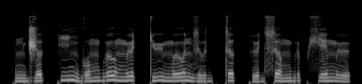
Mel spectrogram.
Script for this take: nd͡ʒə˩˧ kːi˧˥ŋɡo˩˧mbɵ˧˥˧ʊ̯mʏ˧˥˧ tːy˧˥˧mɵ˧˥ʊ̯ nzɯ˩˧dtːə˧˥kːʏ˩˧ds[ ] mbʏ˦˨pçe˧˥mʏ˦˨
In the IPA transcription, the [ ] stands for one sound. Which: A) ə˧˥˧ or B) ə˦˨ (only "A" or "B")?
B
